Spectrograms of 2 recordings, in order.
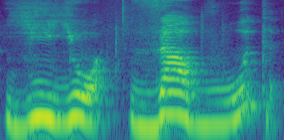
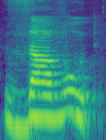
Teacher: O, not stressed, will be pronounced as A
